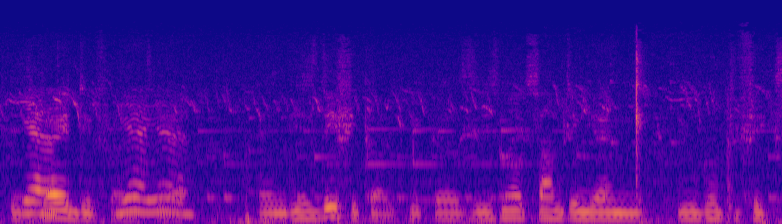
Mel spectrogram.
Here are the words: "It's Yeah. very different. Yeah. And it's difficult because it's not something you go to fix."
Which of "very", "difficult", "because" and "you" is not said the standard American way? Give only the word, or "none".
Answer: none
